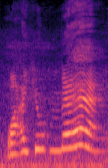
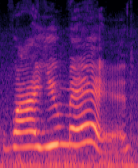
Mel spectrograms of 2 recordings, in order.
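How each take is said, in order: First: Squeaky, slow sassy question; high sassy voice. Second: Sassy voice. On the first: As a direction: pitch it way up, drawn out. Echoing the video line higher. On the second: Quoting a video line. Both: Pretend.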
